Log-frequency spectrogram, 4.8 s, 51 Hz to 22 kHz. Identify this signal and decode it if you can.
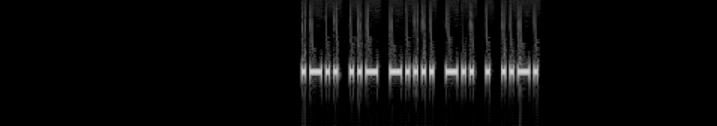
Morse code, heard as a keyed tone, about 46 wpm, 700 Hz. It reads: LU6DEF
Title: DXCC-100 Call Signs - 6 Characters - Repeated 2x - 45wpm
